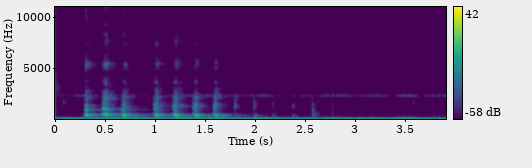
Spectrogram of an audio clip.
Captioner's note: Chuck giggling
